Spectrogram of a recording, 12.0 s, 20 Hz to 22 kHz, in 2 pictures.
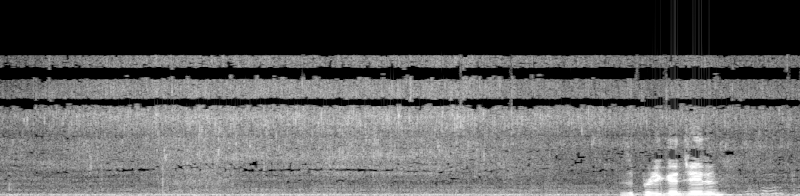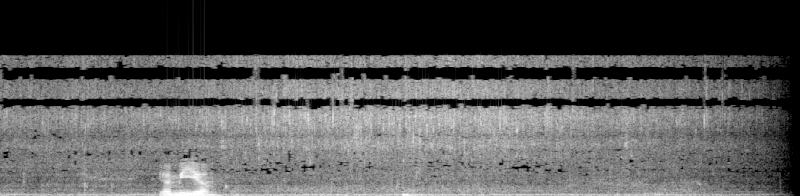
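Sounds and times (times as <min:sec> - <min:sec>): fish sizzling in hot oil: 0:00.0 - 0:12.0.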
